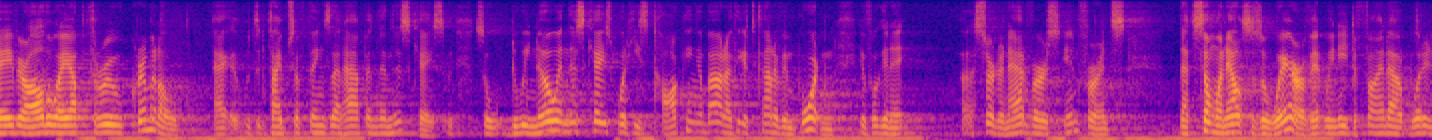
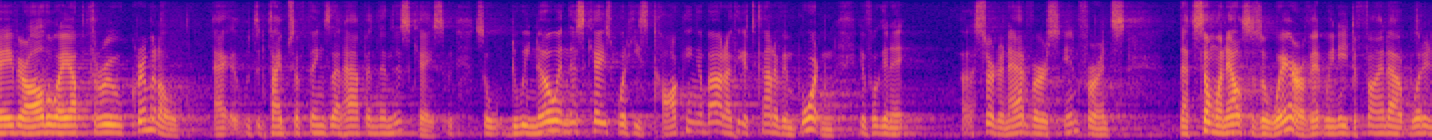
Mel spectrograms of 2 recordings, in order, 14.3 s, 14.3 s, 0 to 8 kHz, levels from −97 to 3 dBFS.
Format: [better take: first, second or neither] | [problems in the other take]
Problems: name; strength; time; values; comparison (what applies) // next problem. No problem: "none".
second | background sound (Growling); 14 dB below the speech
